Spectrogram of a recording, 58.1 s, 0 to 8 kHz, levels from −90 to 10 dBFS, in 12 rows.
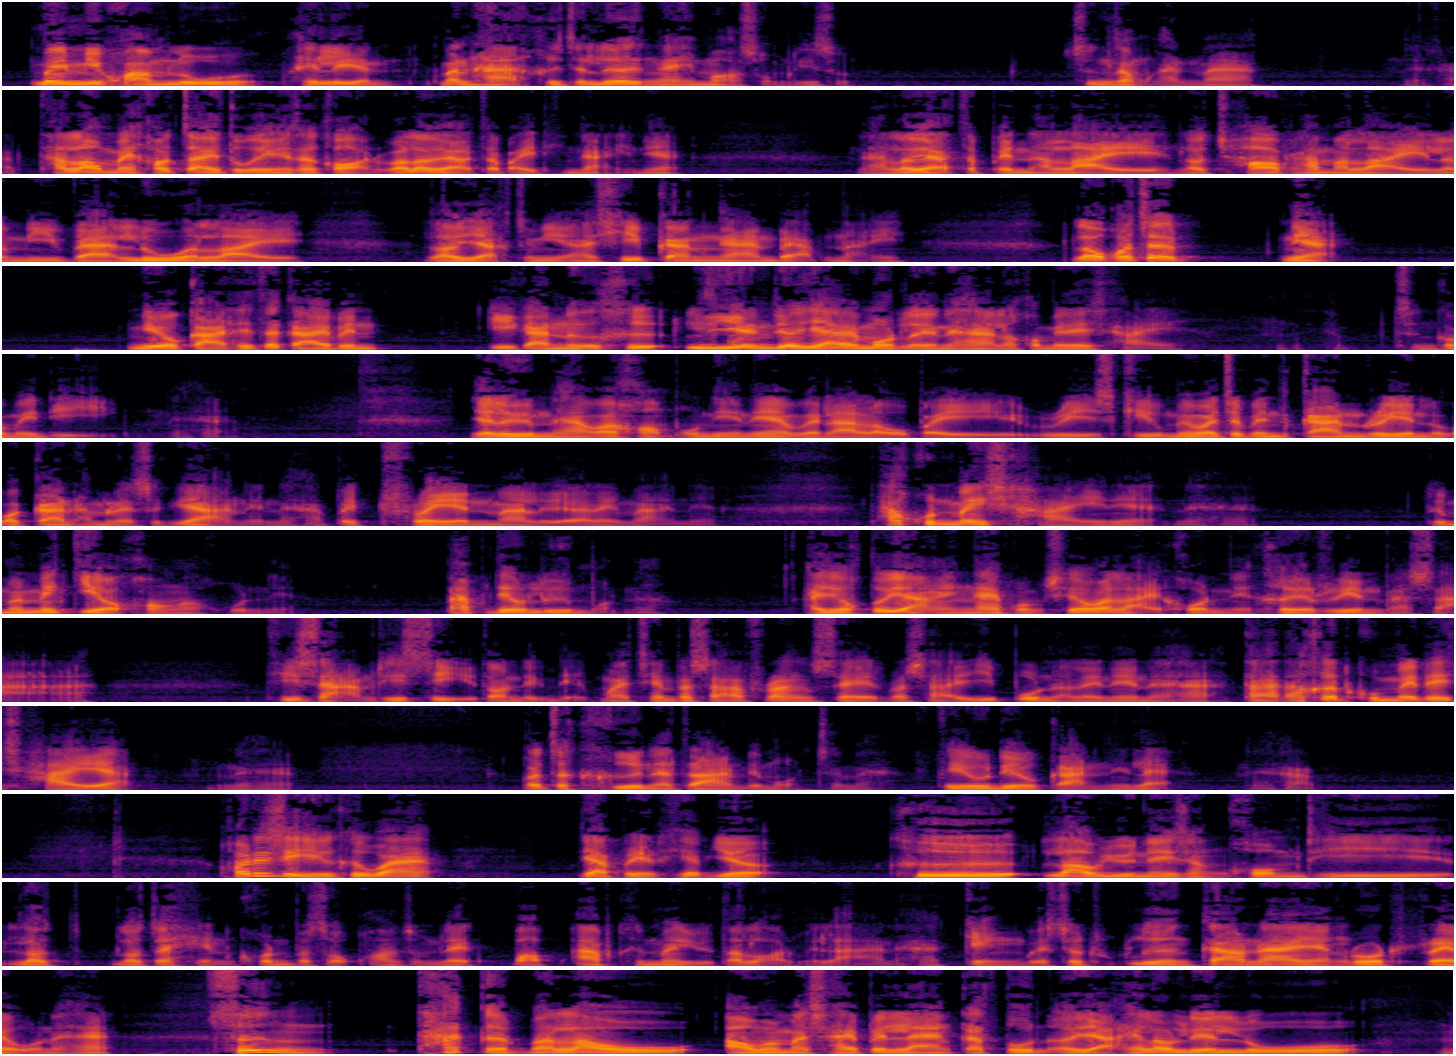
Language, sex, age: Thai, male, 30-49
